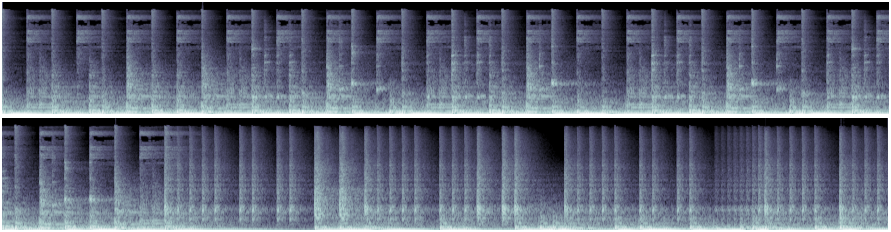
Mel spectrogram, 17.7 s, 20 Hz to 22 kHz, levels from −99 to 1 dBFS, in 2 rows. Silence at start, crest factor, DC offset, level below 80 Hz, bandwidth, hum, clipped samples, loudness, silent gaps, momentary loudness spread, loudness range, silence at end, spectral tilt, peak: 0 s; 10 dB; under 0.1%; -10 dBFS; 15.5 kHz; none; under 0.1%; -16 LUFS; none; 5 LU; 2 LU; 0 s; -6.5 dB/octave; 0 dBFS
